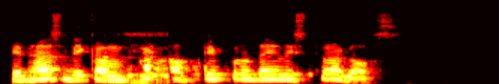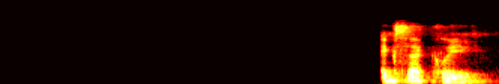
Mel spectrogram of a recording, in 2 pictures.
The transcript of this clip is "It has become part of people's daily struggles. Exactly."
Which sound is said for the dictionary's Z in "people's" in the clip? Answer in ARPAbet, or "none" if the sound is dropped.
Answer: none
